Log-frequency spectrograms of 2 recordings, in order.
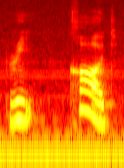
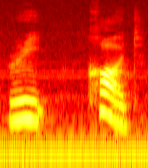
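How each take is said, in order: The two takes are said the same way.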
